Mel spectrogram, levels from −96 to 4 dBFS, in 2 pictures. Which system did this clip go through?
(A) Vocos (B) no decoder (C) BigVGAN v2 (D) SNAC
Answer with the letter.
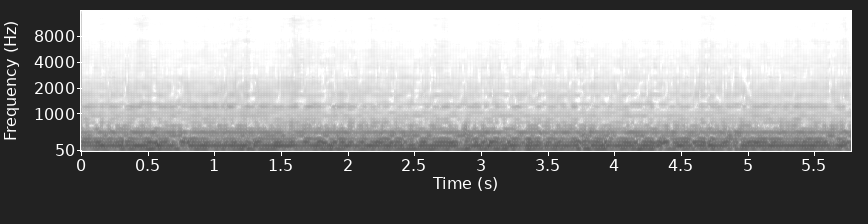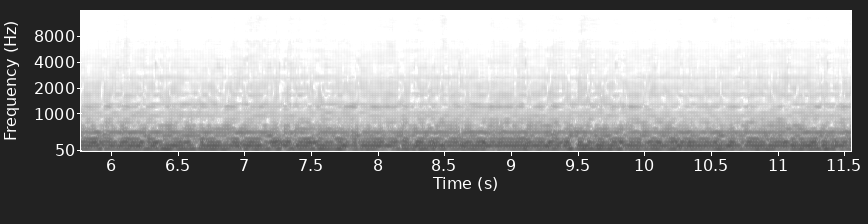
C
